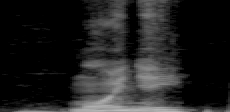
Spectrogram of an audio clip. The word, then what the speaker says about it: Moyne: Like this Rumi, it says that it's Coleman Barks, but with John Moyne. Yes. Yeah. How do you pronounce his name?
